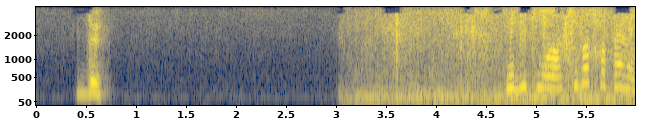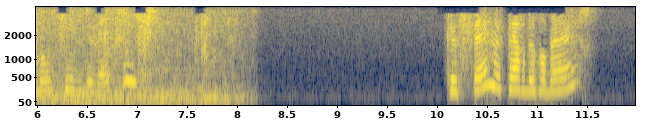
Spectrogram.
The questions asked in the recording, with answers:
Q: Que fait le père de Robert?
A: Il est banquier.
